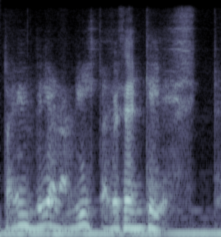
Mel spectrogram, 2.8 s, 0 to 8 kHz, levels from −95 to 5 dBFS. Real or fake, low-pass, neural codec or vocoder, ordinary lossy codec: fake; 7.2 kHz; codec, 44.1 kHz, 2.6 kbps, DAC; none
